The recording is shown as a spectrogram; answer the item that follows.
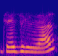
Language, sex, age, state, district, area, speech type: Sindhi, female, 18-30, Delhi, South Delhi, urban, conversation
